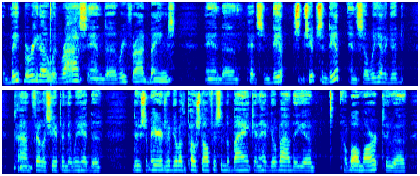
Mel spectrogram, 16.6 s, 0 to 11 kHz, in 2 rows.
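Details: Adult man with HPV-caused recurrent respiratory papillomatosis after H1N1 in 2010; papillomas surgically removed, surgical vocal cord damage, web over the bottom third, years of false vocal fold phonation, later cancer treatment; constant cough: dysphonia from recurrent respiratory papillomatosis.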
